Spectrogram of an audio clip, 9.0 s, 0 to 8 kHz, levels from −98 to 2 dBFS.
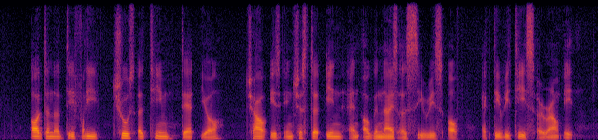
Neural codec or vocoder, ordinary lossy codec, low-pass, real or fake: codec, 16 kHz, 0.8 kbps, ZipCodec; none; none; fake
